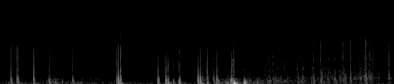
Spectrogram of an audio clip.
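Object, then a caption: Woven wicker or rattan clutch. A small flat woven wicker/rattan clutch, held in both hands close to the mic, is scratched and tapped with long nails. Sharp, dry taps stand out against a soft, scratchy rustle that thickens in the second half. The sound is quiet and mostly low.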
